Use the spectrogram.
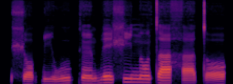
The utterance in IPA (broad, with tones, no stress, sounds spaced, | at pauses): ʃ ɔ˨ k͡p i˨ w u˧ k ɛ̃˧ b e˦ ʃ i˦ n ɔ̃˦ t a˧ h a˨ t ɔ˨˦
